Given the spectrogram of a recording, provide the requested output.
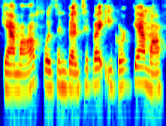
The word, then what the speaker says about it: Gamow: grunted at the noodles a gamma flag pronounced gamma off was invented by Igor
